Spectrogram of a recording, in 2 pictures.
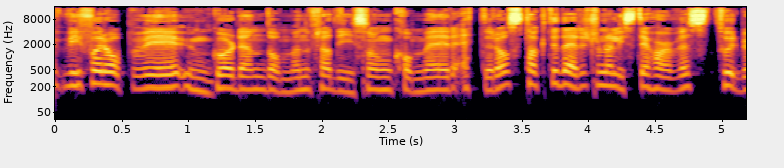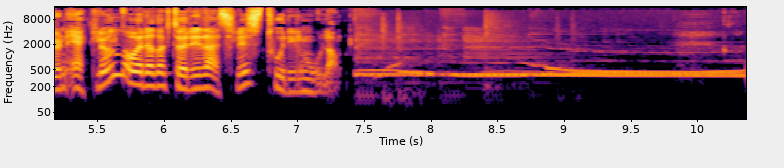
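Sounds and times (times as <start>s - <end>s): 
speech: 0.0s - 7.9s
wolf howling: 7.4s - 10.3s.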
